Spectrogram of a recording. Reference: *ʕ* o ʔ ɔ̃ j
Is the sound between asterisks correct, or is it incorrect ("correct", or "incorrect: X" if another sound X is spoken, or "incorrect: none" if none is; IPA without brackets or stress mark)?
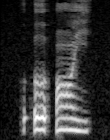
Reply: incorrect: ʔ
